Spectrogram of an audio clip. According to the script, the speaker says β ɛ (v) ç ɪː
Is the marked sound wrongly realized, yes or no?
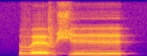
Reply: no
